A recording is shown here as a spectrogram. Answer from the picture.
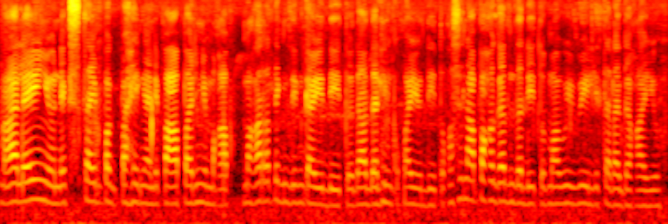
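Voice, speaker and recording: A woman at a very fast pace with hardly any pauses, monotone and flat in intonation, over noticeable background noise. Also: medium pitch for a woman. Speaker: vlogger. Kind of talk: casual vlog narration. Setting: outdoors.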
